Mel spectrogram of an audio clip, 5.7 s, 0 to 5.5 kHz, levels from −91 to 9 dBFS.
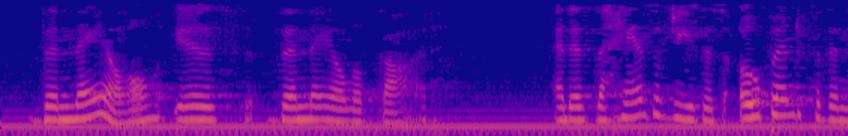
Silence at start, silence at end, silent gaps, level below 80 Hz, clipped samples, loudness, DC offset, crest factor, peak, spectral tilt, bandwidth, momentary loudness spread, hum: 0 s; 0 s; none; -60 dBFS; under 0.1%; -43 LUFS; under 0.1%; 16 dB; -26 dBFS; -7 dB/octave; 5.2 kHz; 13 LU; 60 Hz at -50 dBFS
